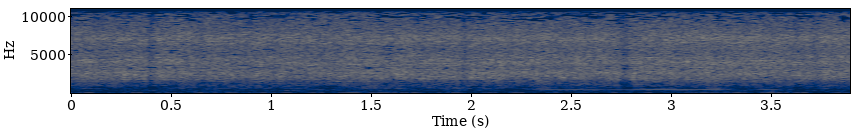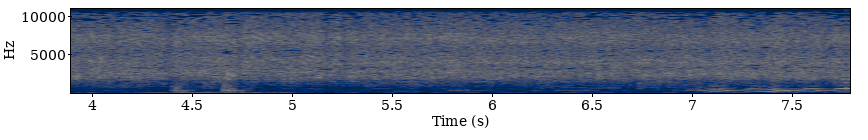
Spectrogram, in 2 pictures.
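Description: Yogurt added to chicken frying for chicken kababish, producing a loud, continuous sizzle with a brief burst of bubbling midway, close up, while a voice speaks faintly underneath.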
